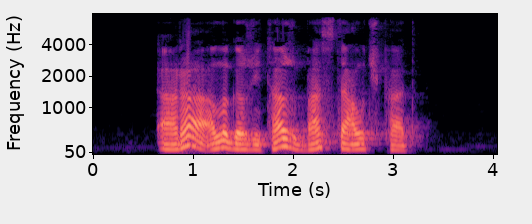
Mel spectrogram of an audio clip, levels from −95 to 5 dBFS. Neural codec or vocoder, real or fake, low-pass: none; real; 7.2 kHz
